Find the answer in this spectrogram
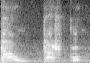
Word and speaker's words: pau d'arco: The Spanish pronunciation, pau, yes, the U is pronounced like an U. Pau. Pau d'arco. Pau d'arco. Pau d'arco. In English, it's rather simply pronounced as Pau d'arco.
